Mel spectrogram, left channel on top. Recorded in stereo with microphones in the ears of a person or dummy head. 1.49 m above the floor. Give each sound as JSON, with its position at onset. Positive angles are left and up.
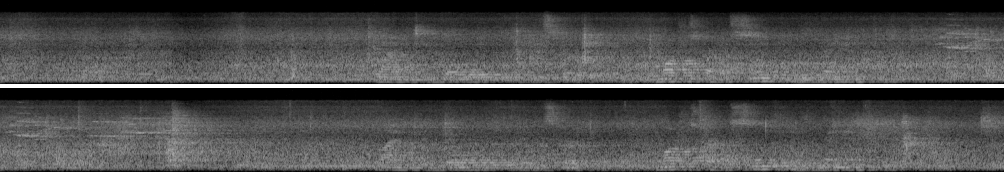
{"t": 3.7, "sound": "a man speaking", "side_deg": 75, "distance_m": 5.0}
